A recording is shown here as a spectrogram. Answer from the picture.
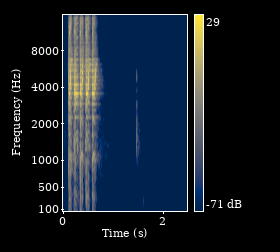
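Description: A short sound-effect clip played by the computer when a key of an App Lab piano app is clicked: a rapid stutter of about six bursts, lasting well under a second.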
